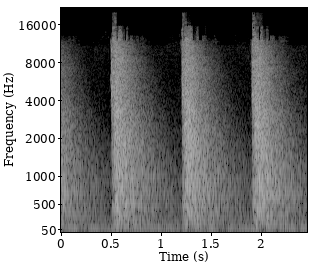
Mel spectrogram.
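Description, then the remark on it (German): Three evenly spaced knocks from hammers driven by magnets and controlled by networked microcontrollers, striking a wooden hut, each a sharp, bright hit with a lingering decay, about two-thirds of a second apart over a low steady hum. “Die Idee war nun, möglichst ohne viel Eingriff in das bestehende Gebäude das Instrument zu bauen und mit vernetzter Elektronik, mit Mikrocontroller und Dubmagneten Hammerwerke zu bauen, die diese Hütte beklopfen.”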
